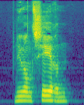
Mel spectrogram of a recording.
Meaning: to nuance (to apply a nuance to)
- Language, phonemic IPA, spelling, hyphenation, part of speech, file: Dutch, /ˌny.ɑnˈsɛ.rə(n)/, nuanceren, nu‧an‧ce‧ren, verb, Nl-nuanceren.ogg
